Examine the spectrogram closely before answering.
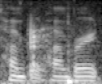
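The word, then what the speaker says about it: Humbert Humbert: People should know if they're reading the book that you're not supposed to agree with Humber Hbert.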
